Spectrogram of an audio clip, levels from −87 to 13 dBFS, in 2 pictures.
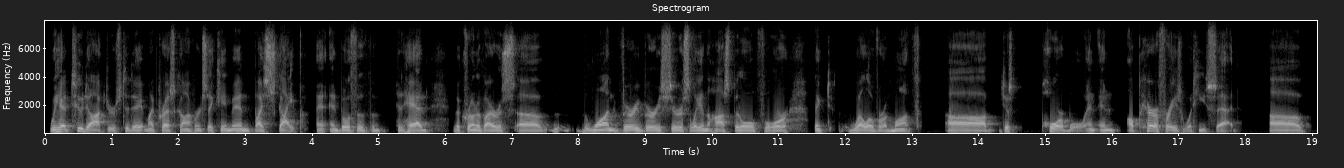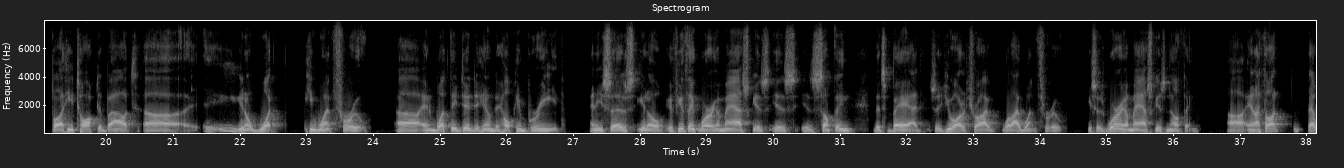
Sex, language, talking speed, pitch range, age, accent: male, English, 175 wpm, 105-125 Hz, 50-69, American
